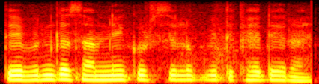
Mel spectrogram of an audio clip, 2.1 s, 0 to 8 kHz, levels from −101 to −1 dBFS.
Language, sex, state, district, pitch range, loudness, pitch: Hindi, female, Arunachal Pradesh, Lower Dibang Valley, 155-165 Hz, -17 LUFS, 160 Hz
